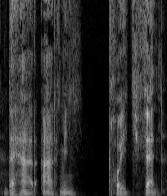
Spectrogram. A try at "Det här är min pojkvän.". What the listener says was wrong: Perfekt.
